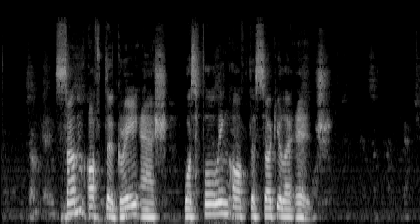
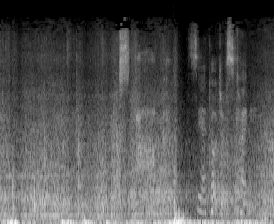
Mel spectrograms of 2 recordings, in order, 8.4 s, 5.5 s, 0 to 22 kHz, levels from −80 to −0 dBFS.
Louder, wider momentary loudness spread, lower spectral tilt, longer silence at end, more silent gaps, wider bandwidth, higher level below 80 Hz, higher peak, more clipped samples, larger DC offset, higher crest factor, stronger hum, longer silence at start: about the same, -19 LUFS vs -21 LUFS; first, 14 LU vs 6 LU; about the same, -6 dB/octave vs -5 dB/octave; first, 1.85 s vs 0 s; neither; about the same, 14.5 kHz vs 15 kHz; second, -56 dBFS vs -18 dBFS; second, -6 dBFS vs 0 dBFS; neither; neither; about the same, 16 dB vs 16 dB; neither; first, 0.6 s vs 0 s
